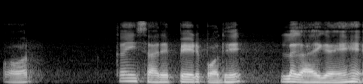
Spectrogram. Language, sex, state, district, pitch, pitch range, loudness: Hindi, male, Uttar Pradesh, Muzaffarnagar, 115 Hz, 105-130 Hz, -15 LUFS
